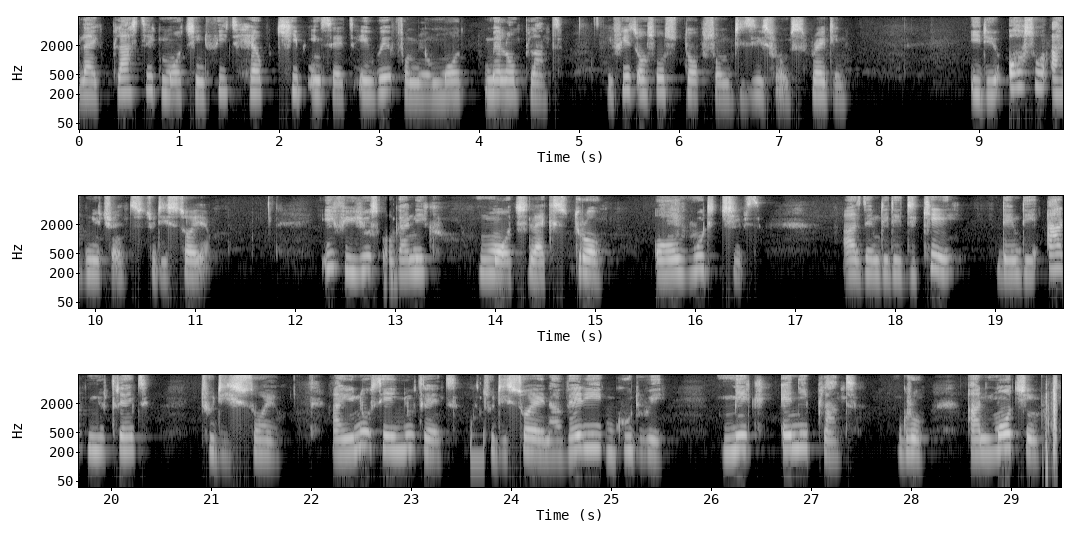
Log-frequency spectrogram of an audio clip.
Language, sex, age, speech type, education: Nigerian Pidgin, female, 46-60, spontaneous, tertiary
